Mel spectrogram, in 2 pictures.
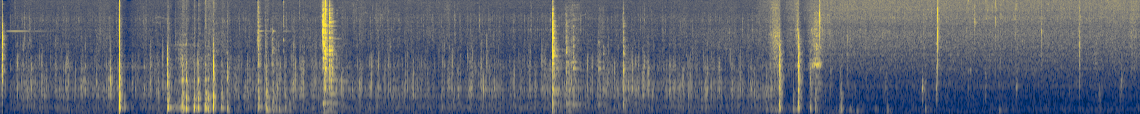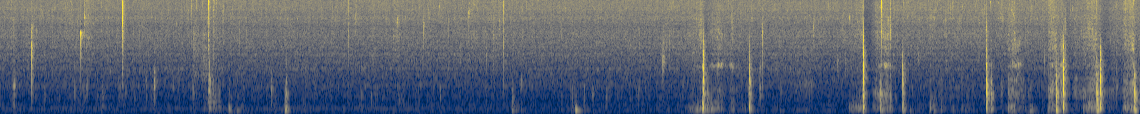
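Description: Cooking sounds: a utensil clinking and scraping against a pot as food is stirred. About ten seconds in the clatter gives way to sparse light clicks and taps.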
